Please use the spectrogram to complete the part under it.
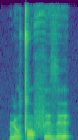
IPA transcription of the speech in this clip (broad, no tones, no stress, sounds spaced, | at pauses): ɳ o t ɔ f ɪ ð ɪ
